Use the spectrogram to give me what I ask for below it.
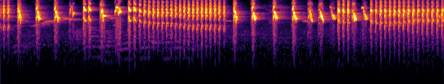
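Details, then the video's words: Murai batu, or white-rumped shama, kept for song contests and singing the style said to win judges' notice: spaced loud slurred notes, then a fast stuttering chip trill, a few separate notes, and another dense trill. "Masteran Burung Murai Batu Paling Di Lirik Juri"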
